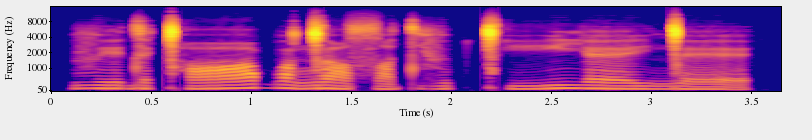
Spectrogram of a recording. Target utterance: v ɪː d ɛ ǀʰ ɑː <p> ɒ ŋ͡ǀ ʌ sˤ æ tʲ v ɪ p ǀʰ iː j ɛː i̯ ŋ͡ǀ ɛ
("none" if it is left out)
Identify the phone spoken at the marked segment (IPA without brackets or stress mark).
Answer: b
